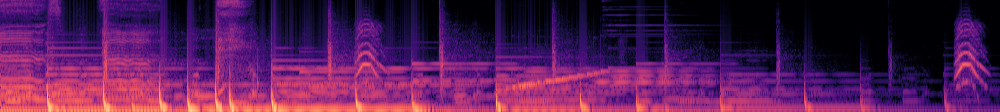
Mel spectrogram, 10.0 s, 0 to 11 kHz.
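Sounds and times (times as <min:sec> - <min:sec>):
soft music notes: 0:00.0 - 0:09.0
cat meowing: 0:03.6 - 0:03.8, 0:09.6 - 0:10.0.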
